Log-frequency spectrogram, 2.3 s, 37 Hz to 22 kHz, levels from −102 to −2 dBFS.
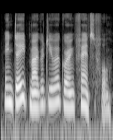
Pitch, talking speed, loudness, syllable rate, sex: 185 Hz, 160 wpm, -16 LUFS, 6.3 syllables/s, female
